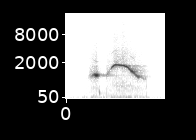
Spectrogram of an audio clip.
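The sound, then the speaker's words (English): A low human whistle, clear: a short steady note, then a longer tone that glides up and eases back down, with no talking around it. “Hermione lets out a low whistle on understanding.”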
